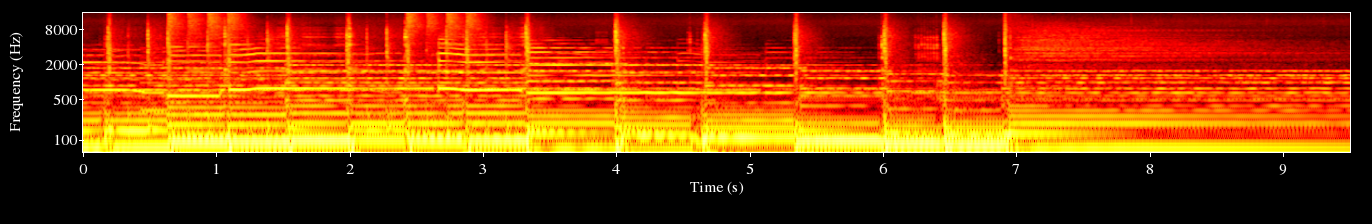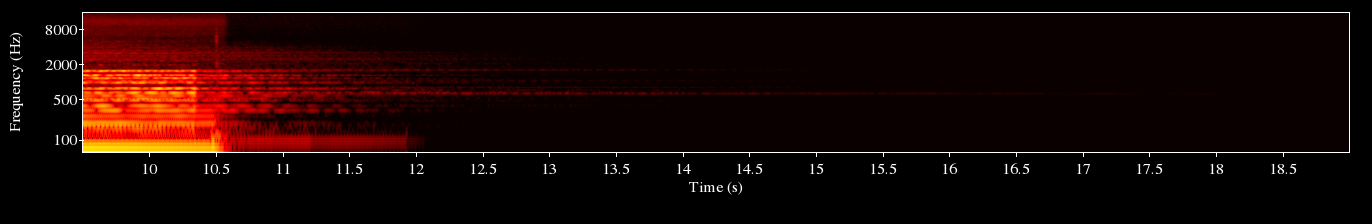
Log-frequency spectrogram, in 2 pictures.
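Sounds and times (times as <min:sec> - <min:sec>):
bassline: 0:00.0 - 0:11.2.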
